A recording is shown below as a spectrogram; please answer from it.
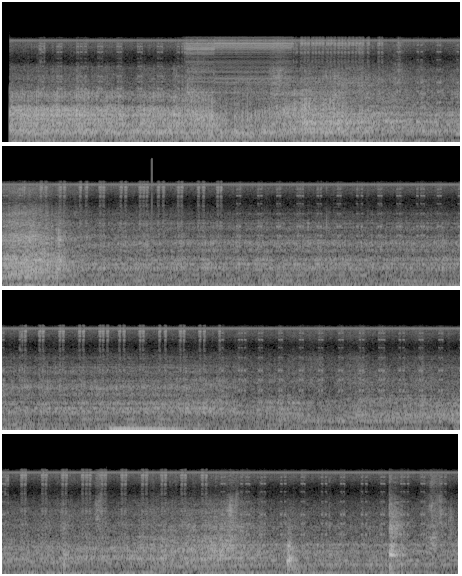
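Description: Steady fast ticking over a constant low background noise, with a short louder noise about ten seconds in and two sharp clicks near the end.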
